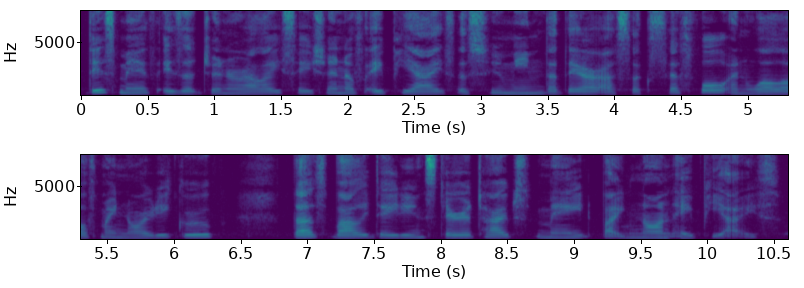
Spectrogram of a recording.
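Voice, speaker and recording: A woman reading a scripted documentary narration in a clear, informative way. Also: medium pitch, level tone, normal speed, a little mellow.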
